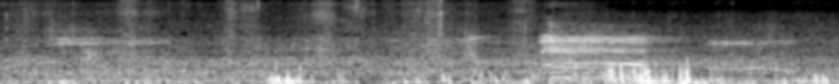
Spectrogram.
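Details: Zwartbles sheep flock, ewes with lambs, on a County Kilkenny farm in Ireland during hot May weather; faint thin high bleats early, then one fuller quavering bleat near the end amid low outdoor noise.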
